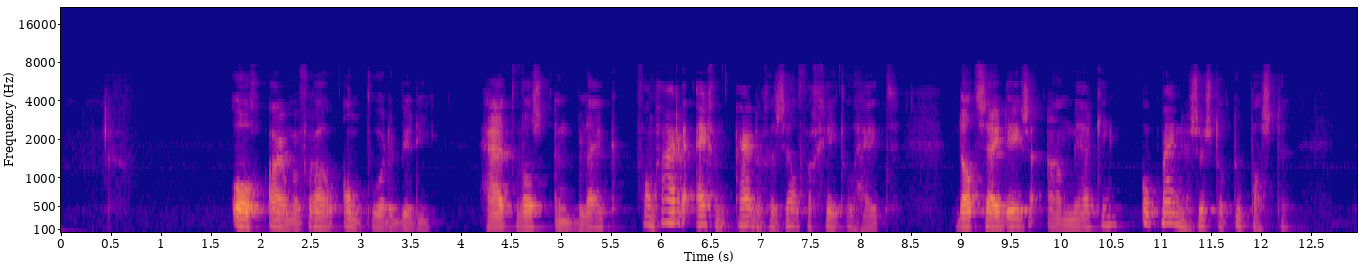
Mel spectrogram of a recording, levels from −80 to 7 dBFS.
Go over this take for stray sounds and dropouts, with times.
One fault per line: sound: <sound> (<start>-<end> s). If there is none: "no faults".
no faults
